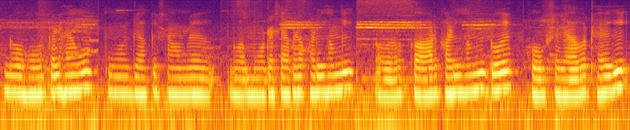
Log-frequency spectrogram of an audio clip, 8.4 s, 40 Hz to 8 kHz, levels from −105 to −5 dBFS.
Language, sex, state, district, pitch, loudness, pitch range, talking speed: Hindi, female, Uttar Pradesh, Etah, 175 Hz, -14 LUFS, 170-185 Hz, 130 wpm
